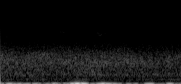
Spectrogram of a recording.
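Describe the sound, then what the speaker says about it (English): A large swarm of honey bees buzzes loudly and close by, a dense, continuous drone that wavers in strength as the insects move, with no voices. "Man, that's a good swarm right there."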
